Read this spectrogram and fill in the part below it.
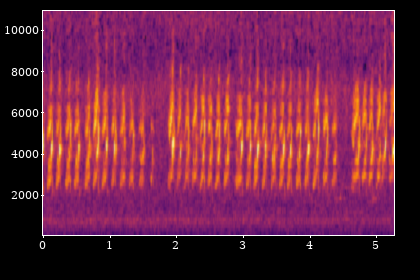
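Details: Flamboyan bird (Wergan Jawa) used as master song material for training songbirds, giving near-continuous strings of quick, shrill, rattling notes with a few brief gaps, all in a high register.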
